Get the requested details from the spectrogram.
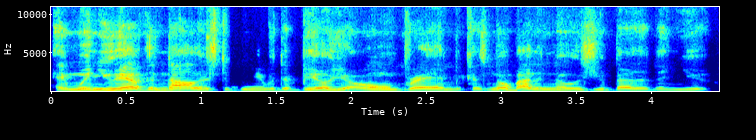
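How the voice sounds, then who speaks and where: A man hosting a casual talk show, giving measured, thoughtful commentary in long musing runs. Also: medium pitch, mellow.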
